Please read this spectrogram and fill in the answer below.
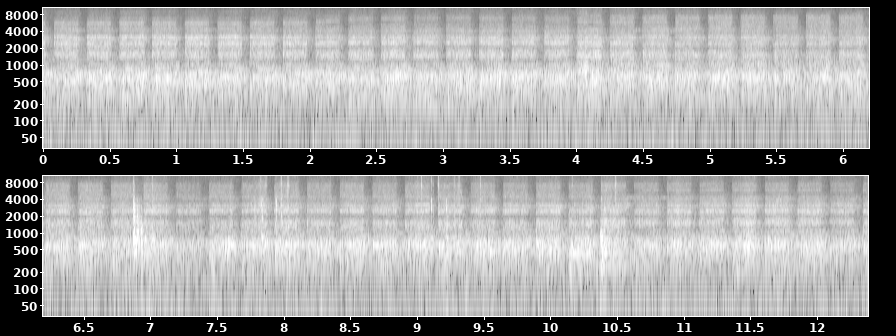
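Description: Static from a spirit box, a handheld radio scanning rapidly through stations, played through a small external speaker. The hiss is chopped into a fast, even pulse several times a second as the radio steps from station to station, with a couple of brief clicks.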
